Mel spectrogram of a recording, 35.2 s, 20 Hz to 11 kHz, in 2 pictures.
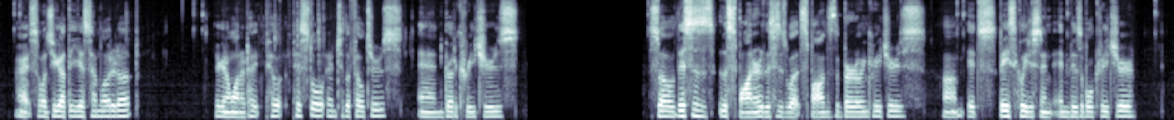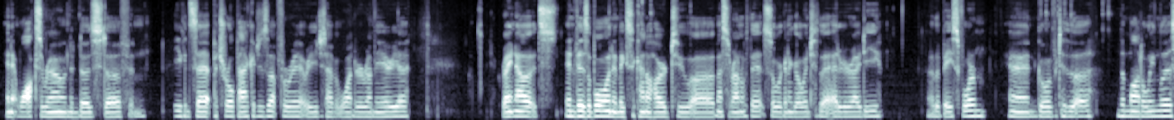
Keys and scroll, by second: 3.6-5.2 typing.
